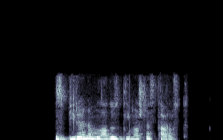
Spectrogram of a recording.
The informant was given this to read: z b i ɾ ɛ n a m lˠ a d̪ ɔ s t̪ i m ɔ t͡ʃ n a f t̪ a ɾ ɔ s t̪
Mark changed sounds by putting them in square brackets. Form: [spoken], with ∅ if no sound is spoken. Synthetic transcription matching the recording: z b i ɾ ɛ n a m lˠ a d̪ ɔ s [d̪] i m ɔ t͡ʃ n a [s] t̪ a ɾ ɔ s t̪

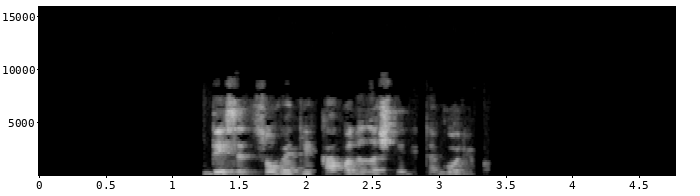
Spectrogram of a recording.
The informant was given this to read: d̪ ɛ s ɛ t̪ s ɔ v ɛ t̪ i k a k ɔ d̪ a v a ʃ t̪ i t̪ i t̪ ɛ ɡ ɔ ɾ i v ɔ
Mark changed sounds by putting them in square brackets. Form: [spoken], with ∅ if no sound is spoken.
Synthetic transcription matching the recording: d̪ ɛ s ɛ t̪ s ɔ v ɛ t̪ i k a k ɔ d̪ a [z] a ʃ t̪ i t̪ i t̪ ɛ ɡ ɔ ɾ i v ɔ

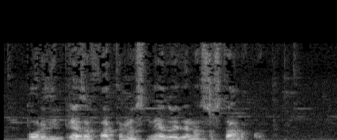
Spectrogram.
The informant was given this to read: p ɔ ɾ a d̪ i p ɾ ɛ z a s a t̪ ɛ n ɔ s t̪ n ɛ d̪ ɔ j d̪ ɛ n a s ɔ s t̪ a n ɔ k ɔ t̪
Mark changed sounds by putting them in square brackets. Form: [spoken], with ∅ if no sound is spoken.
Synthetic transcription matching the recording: p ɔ ɾ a d̪ i p ɾ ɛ z a [f] a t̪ ɛ n ɔ s t̪ n ɛ d̪ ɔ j d̪ ɛ n a s ɔ s t̪ a n ɔ k ɔ t̪

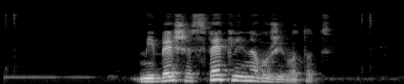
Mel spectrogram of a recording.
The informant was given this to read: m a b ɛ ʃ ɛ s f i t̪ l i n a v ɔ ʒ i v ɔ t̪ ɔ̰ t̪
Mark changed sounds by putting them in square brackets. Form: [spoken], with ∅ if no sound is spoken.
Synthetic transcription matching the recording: m [i] b ɛ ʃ ɛ s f [ɛ] t̪ l i n a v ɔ ʒ i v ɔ t̪ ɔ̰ t̪

